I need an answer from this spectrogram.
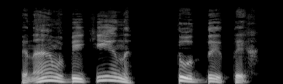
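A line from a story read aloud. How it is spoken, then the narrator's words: Loud speech. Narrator (Russian): шофер громко сказал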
